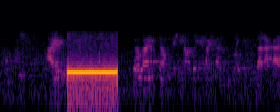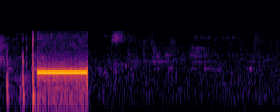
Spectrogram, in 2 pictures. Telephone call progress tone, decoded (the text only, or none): ringback tone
